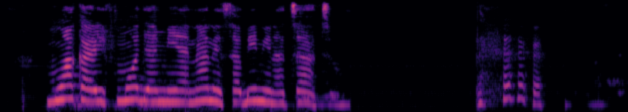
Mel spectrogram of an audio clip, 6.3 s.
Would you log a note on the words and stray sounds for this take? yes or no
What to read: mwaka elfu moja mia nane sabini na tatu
yes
